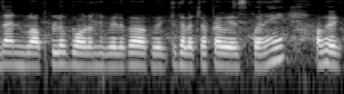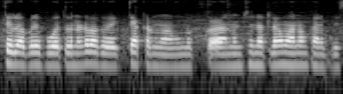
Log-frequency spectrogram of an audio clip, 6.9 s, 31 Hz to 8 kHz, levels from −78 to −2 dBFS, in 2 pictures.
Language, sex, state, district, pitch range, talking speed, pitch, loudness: Telugu, female, Andhra Pradesh, Srikakulam, 165-180 Hz, 155 wpm, 175 Hz, -16 LUFS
